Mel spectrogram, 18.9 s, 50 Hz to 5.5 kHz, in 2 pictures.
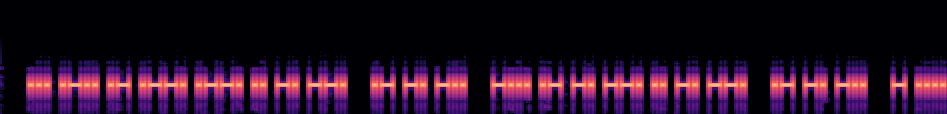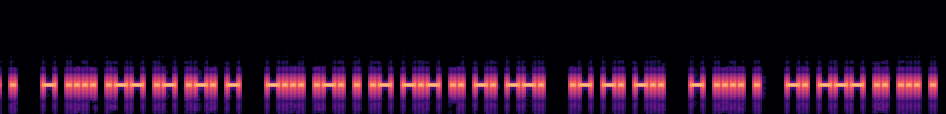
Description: Morse code, heard as a keyed tone, about 30 wpm, 600 Hz. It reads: SLAPPING AND BANGING AND THE THWART BREAKING AND THE NOISE
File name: the old man and the sea / the old man and the sea 1 30wpm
